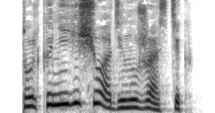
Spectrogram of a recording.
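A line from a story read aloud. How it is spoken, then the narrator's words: Exclaiming. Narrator (Russian): воскликнула я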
